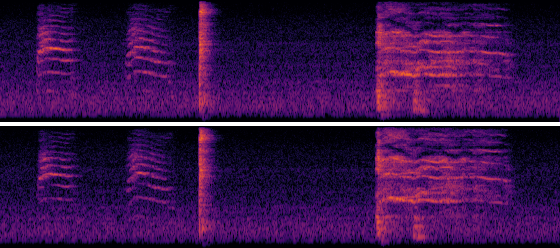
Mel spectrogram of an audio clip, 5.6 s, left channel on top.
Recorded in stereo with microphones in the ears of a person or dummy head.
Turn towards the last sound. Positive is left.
turn(degrees=-20)  # may be behind; listen again after turning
